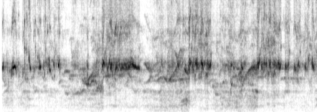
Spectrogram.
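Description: Several oriental magpie-robins sing rapid, loud, varied phrases.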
